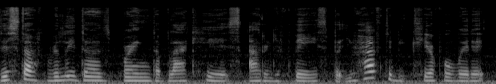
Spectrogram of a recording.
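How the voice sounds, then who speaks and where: Soft-spoken, a woman talks at a fairly low pitch. Noticeable background noise runs behind her. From United States. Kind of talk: casual storytime chat to camera.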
